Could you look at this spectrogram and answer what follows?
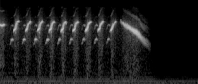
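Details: Goldfinch song: a rapid run of about ten identical high, clipped, liquid notes, each a quick upward flick, ending in a long buzzy downward-sweeping slur; faint low hum in the background.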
